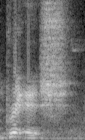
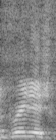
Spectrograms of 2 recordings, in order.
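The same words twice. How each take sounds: First: "British" said with the T dropped; "British" with a catch replacing the T; British without the T. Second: Said in the usual way. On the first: Retold or imitated. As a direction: imitate Brits swallowing the T in "British". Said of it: "there's no T". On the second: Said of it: "why do the British pronounce it".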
